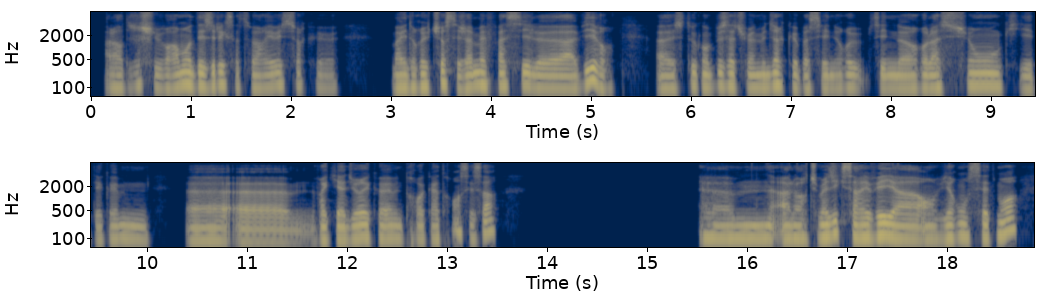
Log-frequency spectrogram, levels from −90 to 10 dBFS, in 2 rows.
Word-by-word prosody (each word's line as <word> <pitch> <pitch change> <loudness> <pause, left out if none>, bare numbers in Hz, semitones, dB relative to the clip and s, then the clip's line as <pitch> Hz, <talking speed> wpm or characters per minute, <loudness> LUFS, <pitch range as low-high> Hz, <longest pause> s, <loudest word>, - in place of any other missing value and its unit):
Alors, 105 0 -3
déjà, 105 +4 -9
je 125 - +2
suis 105 - +1
vraiment 105 +5 +2
désolé 115 +2 +2
que - - -7
ça 105 - -6
te - - -16
soit 105 - -3
arrivé. 110 +4 -1
C'est 115 - -6
sûr 110 +1 -6
que, 100 -3 -11 0.6
bah, 105 0 0
une 105 0 0
rupture 110 +4 +1
c'est 120 -6 -2
jamais 115 +3 +3
facile, 115 -1 0
heu, 100 -1 +2
à 95 0 +2
vivre, 105 -6 +2 0.4
heu, 100 0 0
surtout 100 +5 -4
qu'en 110 -2 -1
plus, 115 +2 -2
là, 115 - +3
tu - - -7
viens 105 - +1
de 105 - 0
me 105 - +1
dire 120 +1 +1
que, 110 - -5
bah, 100 -1 -4
c'est 100 +2 -3
une 100 0 -4
rup 105 0 -3
c'est 100 - -5
une 100 0 0
relation 105 +3 +1
qui 100 -3 -9
était 95 +1 -6
quand 105 - -8
même, 105 -2 -2 0.4
heu, 95 0 0
hem 85 -3 -1
enfin 100 +2 0
qui 95 - -2
a 95 - +4
duré 110 +3 +3
quand 105 - -4
même 105 0 +1
3-4 105 +1 -6
ans, - - -1
c'est 115 -6 -6
ça? 140 +8 0 2.0
Hem, 105 -1 0
alors 105 0 +1
tu - - -1
m'as 110 - +6
dit 135 +4 +4
que - - +2
c'est - - +3
arrivé 110 +3 +6
il - - +7
y 120 - +8
a 105 -2 +4
environ 110 +4 0
7 110 -1 -1
mois. 155 +6 +3
105 Hz, 225 wpm, -25 LUFS, 100-115 Hz, 2.0 s, y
